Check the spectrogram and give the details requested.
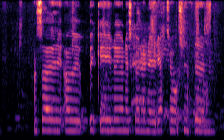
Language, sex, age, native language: Icelandic, male, 11, Icelandic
